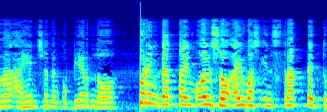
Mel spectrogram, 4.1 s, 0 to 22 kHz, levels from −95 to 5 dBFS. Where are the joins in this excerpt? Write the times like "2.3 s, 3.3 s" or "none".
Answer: 1.8 s

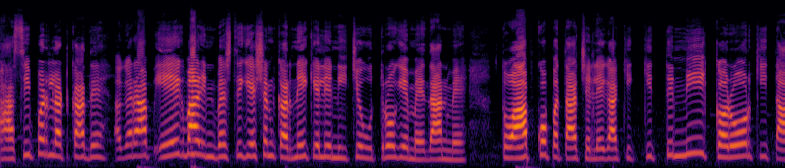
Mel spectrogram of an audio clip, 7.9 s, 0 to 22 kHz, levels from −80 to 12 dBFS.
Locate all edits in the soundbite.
1.1 s

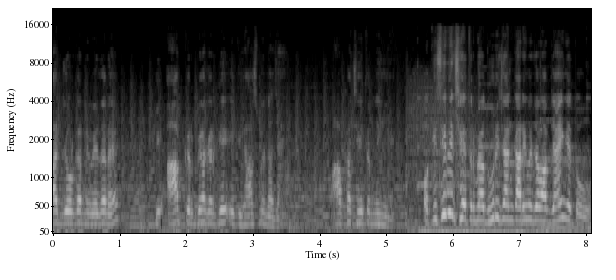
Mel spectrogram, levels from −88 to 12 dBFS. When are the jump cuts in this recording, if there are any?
5.4 s

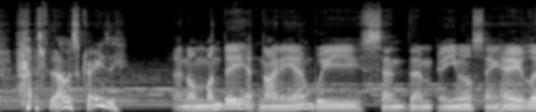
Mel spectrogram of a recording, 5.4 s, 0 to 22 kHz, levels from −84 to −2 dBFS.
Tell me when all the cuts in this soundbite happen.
1.7 s, 4.3 s

